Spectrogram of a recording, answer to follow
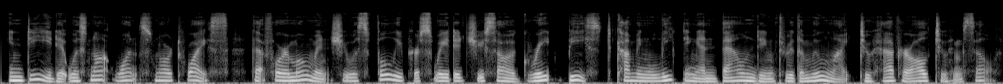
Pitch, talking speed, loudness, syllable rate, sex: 165 Hz, 195 wpm, -18 LUFS, 4.6 syllables/s, female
